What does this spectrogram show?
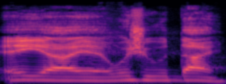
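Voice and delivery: put-on New Jersey accent. Acting a scene as a New Jersey guy: New Jersey guy voice. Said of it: "She's, like, some New Jersey guy".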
